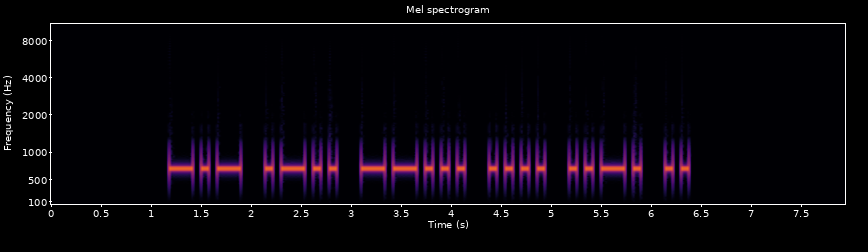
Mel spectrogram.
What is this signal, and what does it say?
Morse code, heard as a keyed tone, about 15 wpm, 700 Hz. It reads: KL7HFI
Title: K1USN SST QSO Practice - 15wpm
